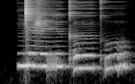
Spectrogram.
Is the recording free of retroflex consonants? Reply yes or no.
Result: no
